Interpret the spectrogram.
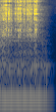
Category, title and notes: Sound effects > Objects / House appliances
A single toast scrape.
